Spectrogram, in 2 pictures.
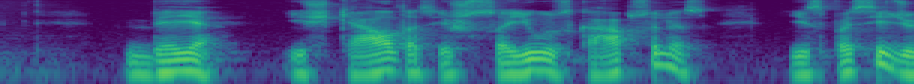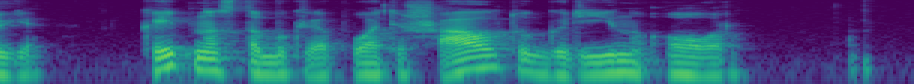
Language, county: Lithuanian, Panevėžys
